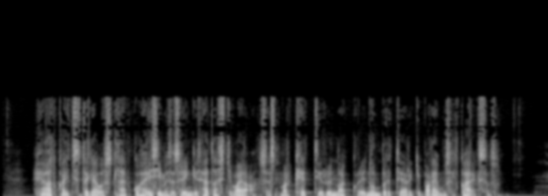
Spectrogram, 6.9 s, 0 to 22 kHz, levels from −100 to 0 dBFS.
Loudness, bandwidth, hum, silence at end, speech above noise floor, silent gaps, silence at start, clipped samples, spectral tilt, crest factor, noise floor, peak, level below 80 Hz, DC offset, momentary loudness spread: -26 LUFS; 11.5 kHz; none; 0.6 s; 37 dB; none; 0.45 s; under 0.1%; -6 dB/octave; 20 dB; -62 dBFS; -6 dBFS; -52 dBFS; under 0.1%; 6 LU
